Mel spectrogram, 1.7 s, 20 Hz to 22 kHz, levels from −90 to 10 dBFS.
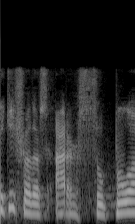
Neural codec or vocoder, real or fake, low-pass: codec, 16 kHz, 1.1 kbps, Voila-Tokenizer; fake; 7.2 kHz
